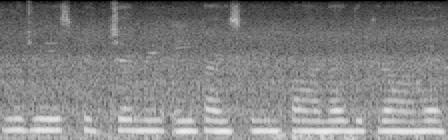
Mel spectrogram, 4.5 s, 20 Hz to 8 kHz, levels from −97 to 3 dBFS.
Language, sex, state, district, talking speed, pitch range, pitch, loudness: Hindi, female, Chhattisgarh, Raipur, 135 wpm, 215-230 Hz, 220 Hz, -12 LUFS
